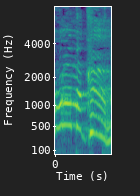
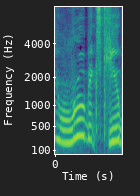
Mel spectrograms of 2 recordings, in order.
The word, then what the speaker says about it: Rubik's Cube: daddy that's not a Ruma Cube that's not what I wanted yes it is Jeffy that's a Rubik's Cube you're just saying it wrong I never said I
